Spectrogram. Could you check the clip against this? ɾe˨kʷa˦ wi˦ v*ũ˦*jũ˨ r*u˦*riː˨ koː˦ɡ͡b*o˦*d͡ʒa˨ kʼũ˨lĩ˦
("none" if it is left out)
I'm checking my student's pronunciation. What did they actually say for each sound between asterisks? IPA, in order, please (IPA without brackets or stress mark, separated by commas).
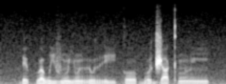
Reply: ũ˨, u˦, o˦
